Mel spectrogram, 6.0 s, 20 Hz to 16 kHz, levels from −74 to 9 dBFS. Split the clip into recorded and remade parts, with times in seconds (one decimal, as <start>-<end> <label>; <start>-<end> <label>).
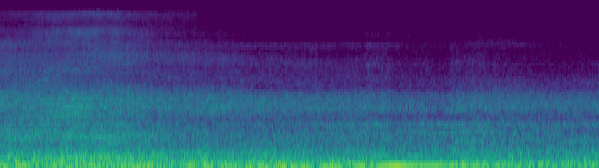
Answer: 0.0-1.2 recorded; 1.2-3.9 remade; 3.9-4.5 recorded; 4.5-6.0 remade

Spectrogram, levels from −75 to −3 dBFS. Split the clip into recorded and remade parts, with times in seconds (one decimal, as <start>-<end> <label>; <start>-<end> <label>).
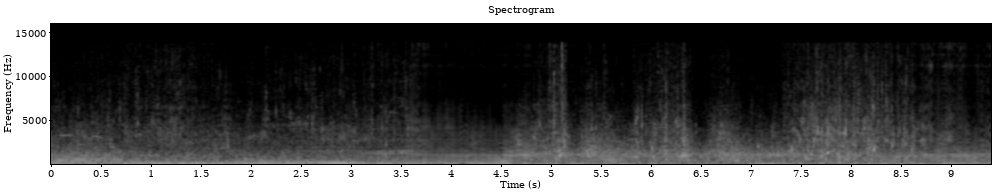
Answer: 0.0-3.6 recorded; 3.6-4.8 remade; 4.8-8.7 recorded; 8.7-9.4 remade

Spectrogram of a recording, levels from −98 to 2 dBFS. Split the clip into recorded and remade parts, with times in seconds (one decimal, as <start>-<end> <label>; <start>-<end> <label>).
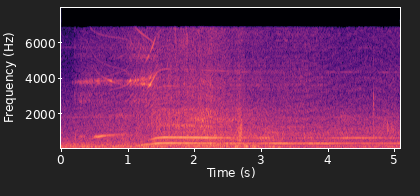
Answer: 0.0-2.5 recorded; 2.5-4.0 remade; 4.0-5.1 recorded

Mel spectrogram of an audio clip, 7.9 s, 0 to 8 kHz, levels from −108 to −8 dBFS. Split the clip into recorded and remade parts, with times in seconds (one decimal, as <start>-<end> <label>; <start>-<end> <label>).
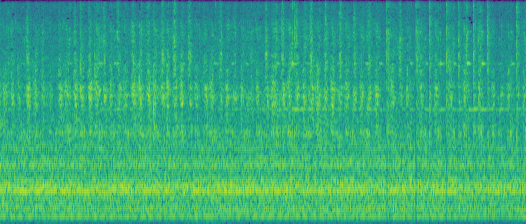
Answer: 0.0-7.9 recorded

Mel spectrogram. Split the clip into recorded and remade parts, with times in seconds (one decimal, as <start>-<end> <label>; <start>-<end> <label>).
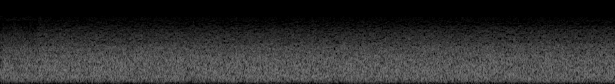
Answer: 0.0-5.1 remade; 5.1-5.7 recorded; 5.7-6.2 remade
